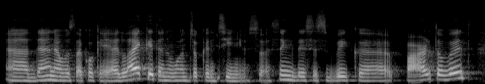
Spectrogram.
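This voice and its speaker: A woman's voice: fairly low pitch, quick pace, creaky, a little mellow. A woman from Russia, not a native English speaker, talking casually as an interview guest in her sewing studio and often quoting her own past thoughts. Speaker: guest, sewing school founder.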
